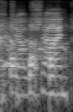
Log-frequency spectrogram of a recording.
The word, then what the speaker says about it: Schoen: Nobody knew it was Joe Schoen.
